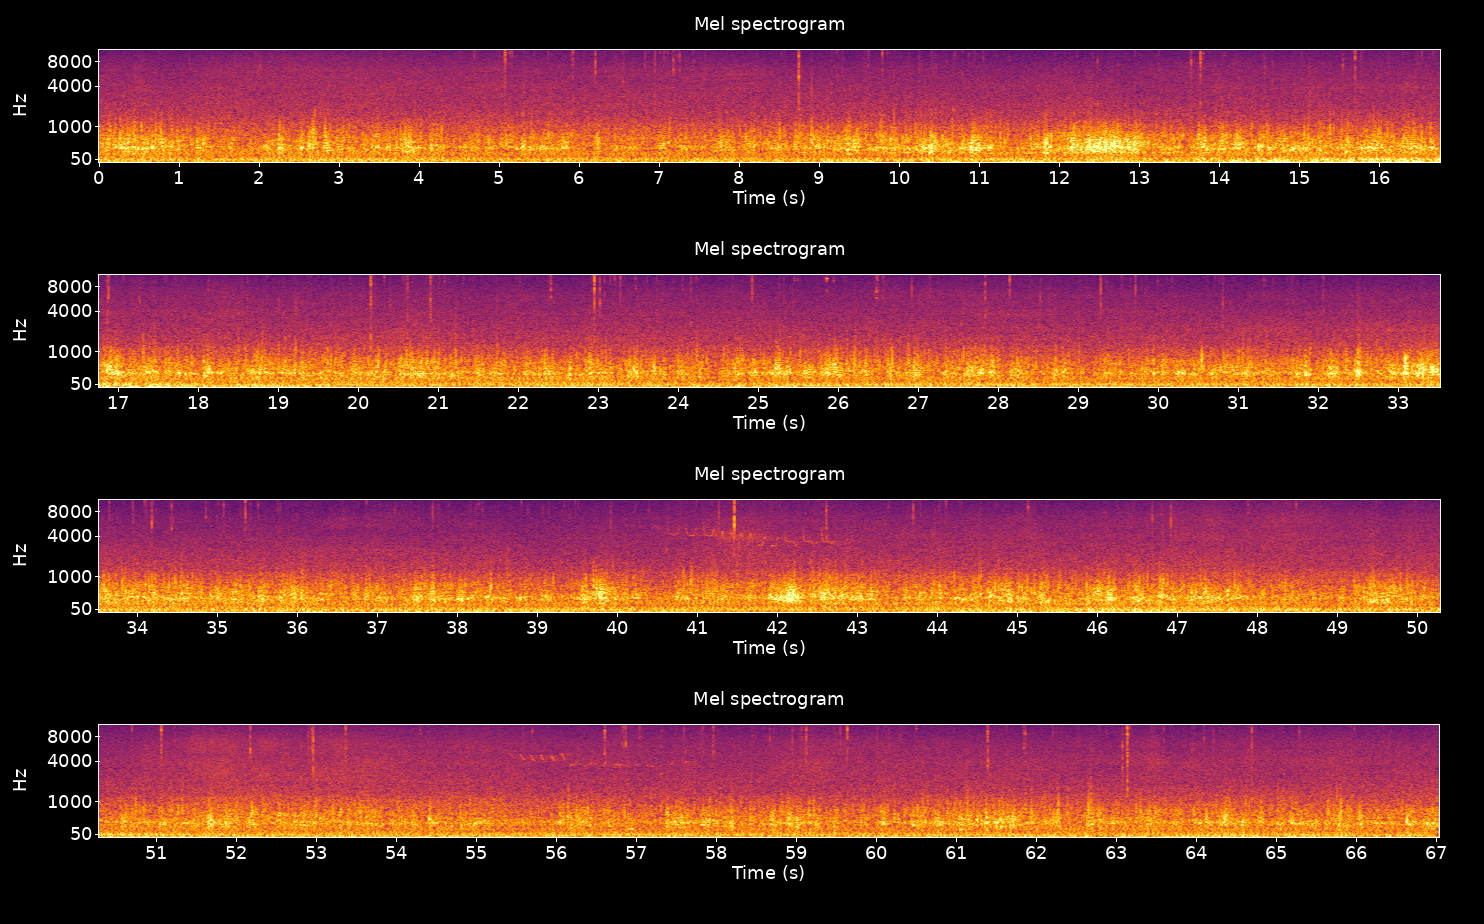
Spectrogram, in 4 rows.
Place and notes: Warm and windy day, sitting by a campfire. Zoom H5, default X/Y module.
